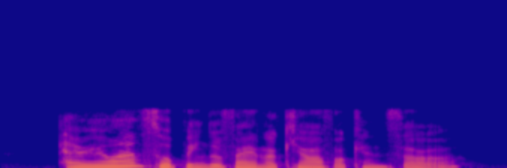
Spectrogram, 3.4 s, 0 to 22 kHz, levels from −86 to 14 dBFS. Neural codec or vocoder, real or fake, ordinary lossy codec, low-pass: codec, 16 kHz, 8 kbps, FunCodec, trained on LibriTTS, 25 frames a second; fake; none; none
